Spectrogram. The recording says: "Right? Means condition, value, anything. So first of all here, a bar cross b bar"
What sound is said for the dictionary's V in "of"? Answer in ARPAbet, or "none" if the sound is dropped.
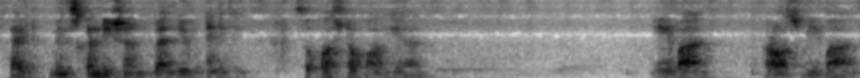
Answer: P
